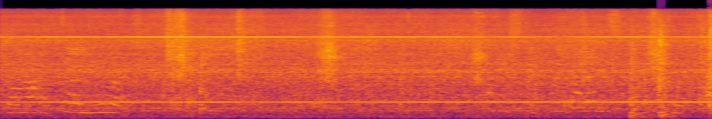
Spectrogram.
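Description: Canister vacuum cleaner running steadily, a constant motor whine over the rush of air, as its floor nozzle is worked over carpet.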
